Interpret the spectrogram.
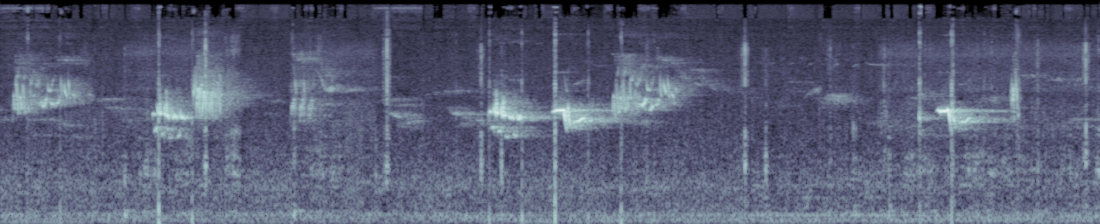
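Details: Brown-headed thrush calling, taken from a field guide recording, repeating short, high, thin whistled phrases, each a sharp rising tick sliding into a steady whistle, with clicks and a soft low hum behind.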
